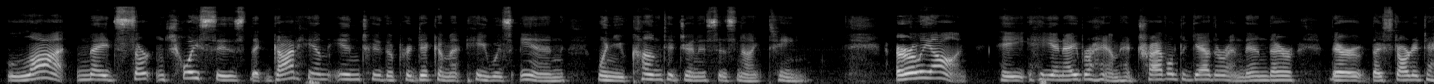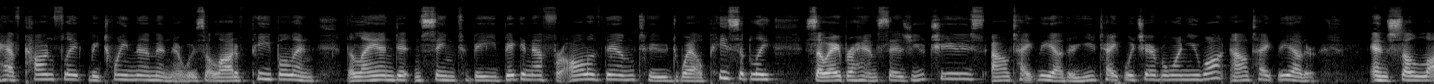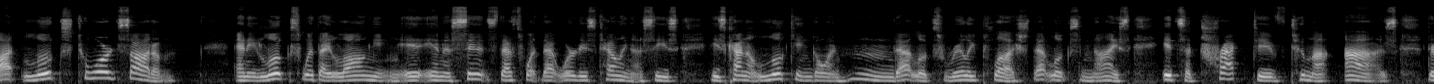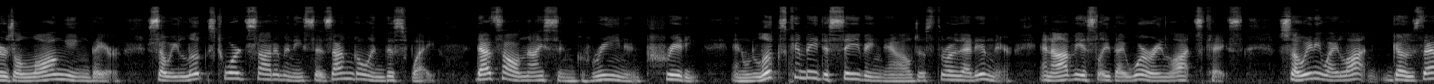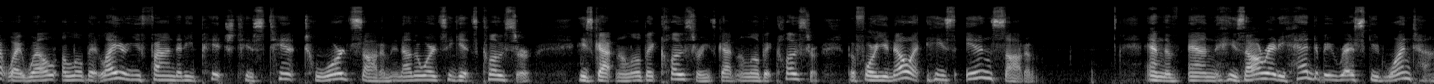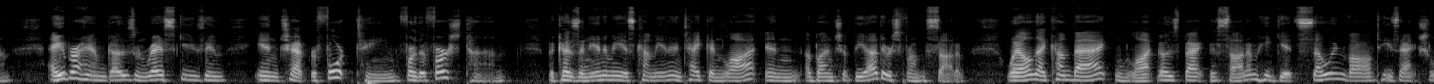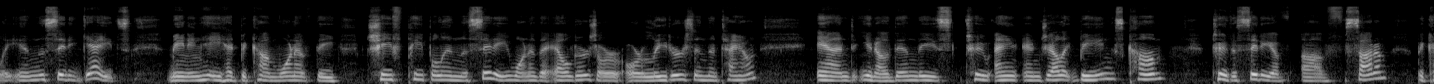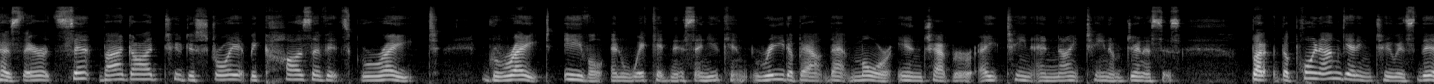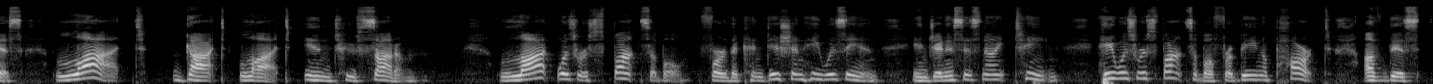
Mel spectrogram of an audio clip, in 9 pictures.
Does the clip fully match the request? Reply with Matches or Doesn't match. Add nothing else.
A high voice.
Matches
